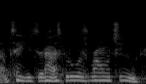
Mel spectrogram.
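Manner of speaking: high-pitched mock girlfriend voice; upset girlfriend. Girlfriend driving him to hospital, mock upset scolding. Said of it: "The girl drives me".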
